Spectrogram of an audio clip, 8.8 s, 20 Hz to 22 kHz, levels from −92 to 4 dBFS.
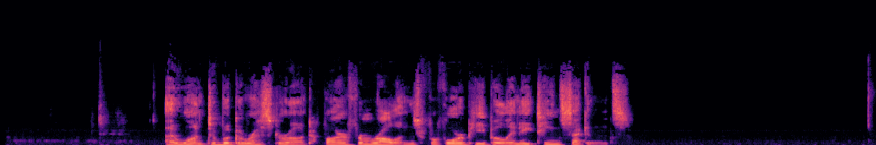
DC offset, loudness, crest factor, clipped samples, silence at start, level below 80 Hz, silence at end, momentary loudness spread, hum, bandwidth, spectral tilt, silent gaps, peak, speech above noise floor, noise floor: under 0.1%; -25 LUFS; 20 dB; under 0.1%; 1 s; -66 dBFS; 2.5 s; 6 LU; none; 12.5 kHz; -3.5 dB/octave; none; -8 dBFS; 55 dB; -80 dBFS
